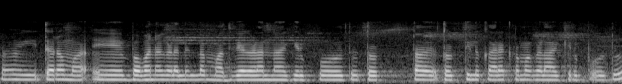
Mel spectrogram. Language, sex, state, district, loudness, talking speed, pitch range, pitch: Kannada, female, Karnataka, Raichur, -17 LUFS, 95 wpm, 210-215 Hz, 210 Hz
